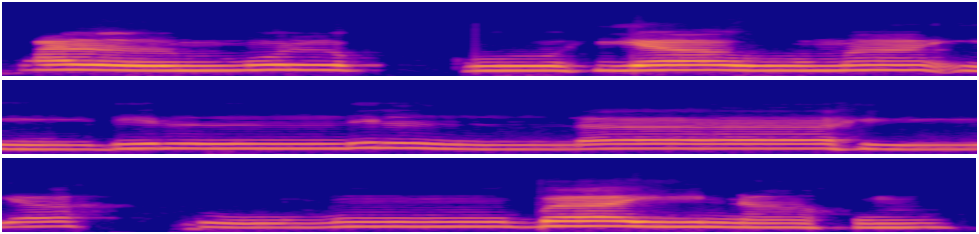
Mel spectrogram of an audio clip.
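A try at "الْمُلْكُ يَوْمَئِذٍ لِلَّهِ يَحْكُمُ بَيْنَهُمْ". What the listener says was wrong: Kemudian yahkumu mu tidak panjang Ibu. Yahkumu bainahum.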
